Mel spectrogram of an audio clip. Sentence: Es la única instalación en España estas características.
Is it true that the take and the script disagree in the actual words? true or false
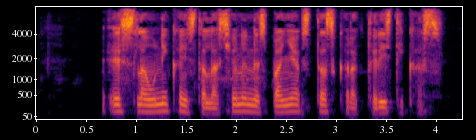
false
